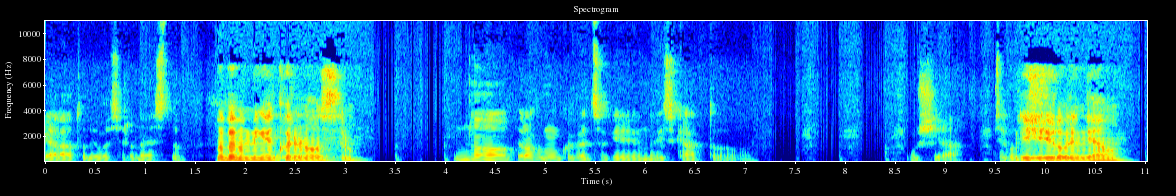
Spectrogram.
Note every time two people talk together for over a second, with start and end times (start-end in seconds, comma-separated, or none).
none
